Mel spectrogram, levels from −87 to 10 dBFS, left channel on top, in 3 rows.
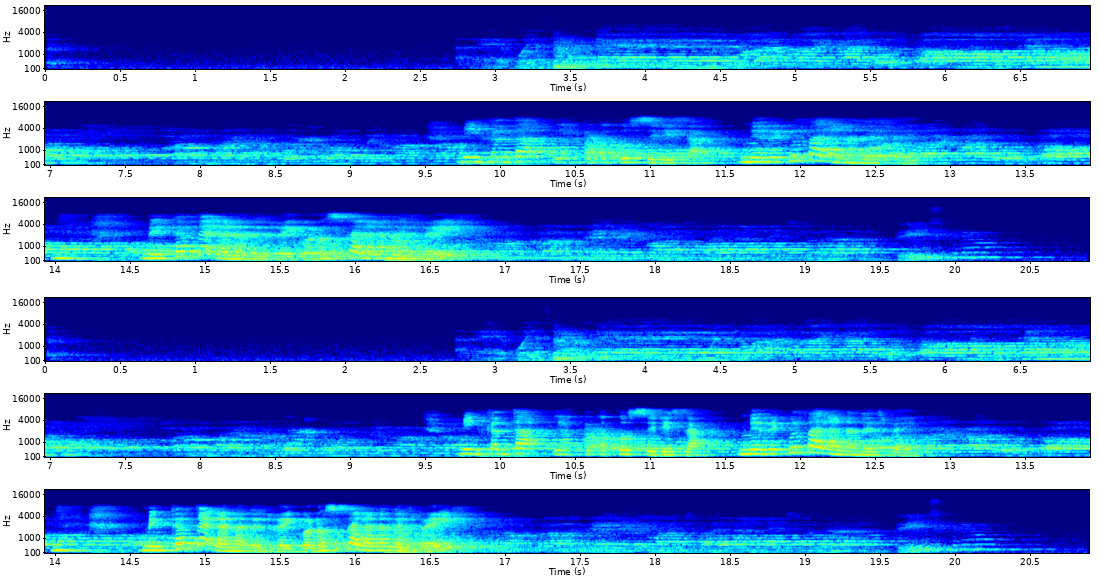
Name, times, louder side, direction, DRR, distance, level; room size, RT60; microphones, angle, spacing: voice 1, 2.7-4.7 5.0-5.8 6.0-7.8 8.2-9.1 9.5-10.3 14.2-14.5 17.3-20.3, right 1 dB, 10° right, -1 dB, 1.1 m, -50 dB
sound 1, 3.4-6.7 10.6-12.6 16.2-19.3, equal, 10° left, 2.0 m, -44 dB
sound 2, 3.7-19.5, equal, 60° left, 1.5 m, -42 dB
voice 2, 9.5-12.8 14.0-16.8, right 3 dB, 45° right, 3 dB, 0.4 m, -30 dB
6.0 x 6.0 x 3.7 m, 1.2 s
head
